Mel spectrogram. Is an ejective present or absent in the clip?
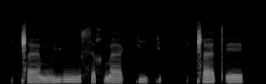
present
